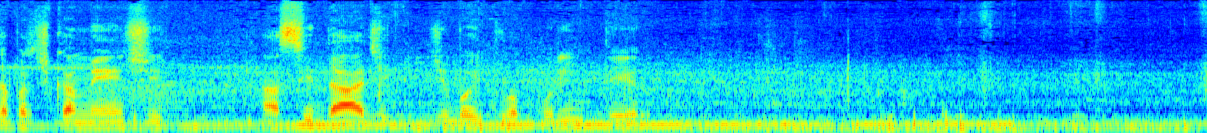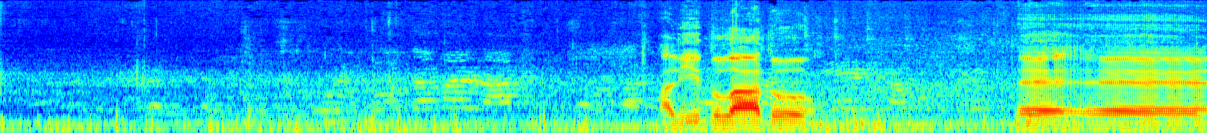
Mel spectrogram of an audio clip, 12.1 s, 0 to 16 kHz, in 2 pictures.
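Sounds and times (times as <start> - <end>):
traffic engine hum: 0.0 - 12.0.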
